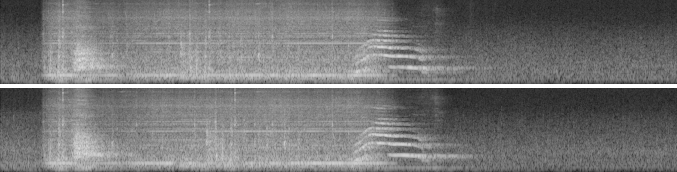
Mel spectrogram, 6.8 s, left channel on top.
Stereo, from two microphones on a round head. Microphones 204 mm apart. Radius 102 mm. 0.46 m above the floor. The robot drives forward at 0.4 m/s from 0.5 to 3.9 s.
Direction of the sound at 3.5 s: 65° right (ahead or behind).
